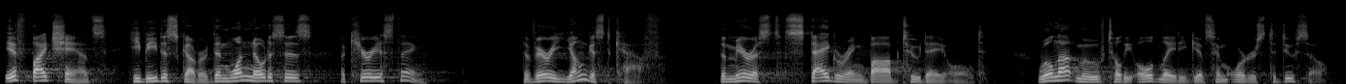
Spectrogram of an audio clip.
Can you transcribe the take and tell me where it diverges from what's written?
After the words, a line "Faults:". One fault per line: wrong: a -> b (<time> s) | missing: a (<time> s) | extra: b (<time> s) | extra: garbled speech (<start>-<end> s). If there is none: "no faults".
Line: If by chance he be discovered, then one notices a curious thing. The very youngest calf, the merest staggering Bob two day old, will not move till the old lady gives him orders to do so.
If by chance he be discovered, then one notices a curious thing. The very youngest calf, the merest staggering Bob two day old, will not move till the old lady gives him orders to do so.
Faults:
no faults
